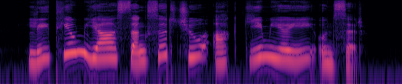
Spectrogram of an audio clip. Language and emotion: Kashmiri, neutral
